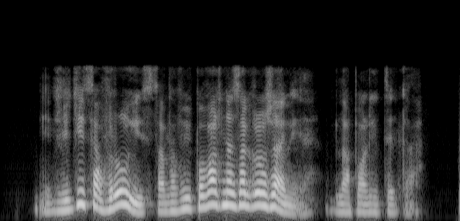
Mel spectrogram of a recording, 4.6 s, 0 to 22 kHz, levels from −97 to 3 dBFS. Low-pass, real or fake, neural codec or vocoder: 7.2 kHz; fake; codec, 16 kHz, 4 kbps, FreqCodec, smaller model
